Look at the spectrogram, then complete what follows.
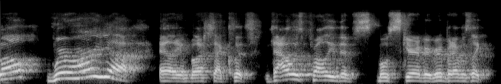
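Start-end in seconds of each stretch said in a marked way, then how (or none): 0.0-1.4 very high, stretched-out, drawn-out angry yell. Repeating the angry driver's words: imitating someone yelling.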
